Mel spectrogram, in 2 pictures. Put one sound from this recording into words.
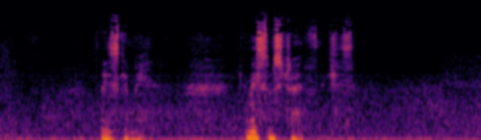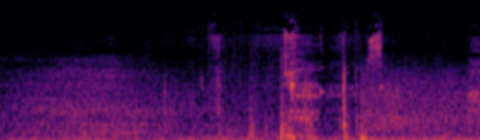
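A man speaks quietly and pleadingly, close by.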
